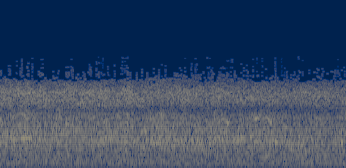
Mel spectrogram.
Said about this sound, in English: And listen to the crowd as Gil Hodges comes up.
